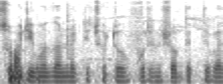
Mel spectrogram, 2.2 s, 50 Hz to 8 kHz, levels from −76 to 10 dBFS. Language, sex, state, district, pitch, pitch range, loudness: Bengali, male, Tripura, West Tripura, 120 Hz, 115-125 Hz, -22 LUFS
